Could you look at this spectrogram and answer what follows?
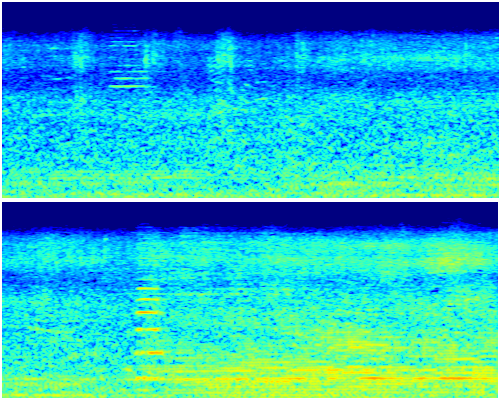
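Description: Street traffic noise, with a short car horn toot just before five seconds in, after which a vehicle running close by grows louder.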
